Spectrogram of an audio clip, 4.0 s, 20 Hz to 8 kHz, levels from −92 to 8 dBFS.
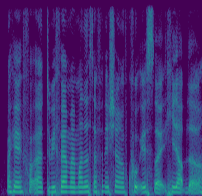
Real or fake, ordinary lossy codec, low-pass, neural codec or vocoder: real; none; none; none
